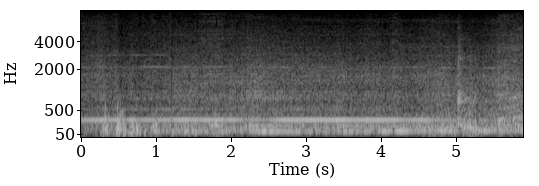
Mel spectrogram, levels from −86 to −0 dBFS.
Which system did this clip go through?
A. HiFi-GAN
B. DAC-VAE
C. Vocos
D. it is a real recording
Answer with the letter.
D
